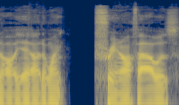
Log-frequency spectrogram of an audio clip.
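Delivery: smug, boastful, bragging, out to impress. Retelling a schoolmate's claim to impress friends: imitating a boastful friend. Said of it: "he said it in a way like we were supposed to be impressed".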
